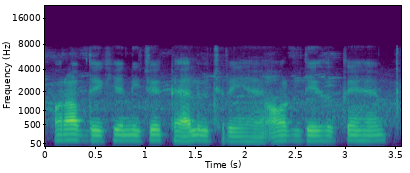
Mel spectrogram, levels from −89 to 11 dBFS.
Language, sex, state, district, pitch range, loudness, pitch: Hindi, male, Uttar Pradesh, Shamli, 110-115 Hz, -22 LUFS, 115 Hz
